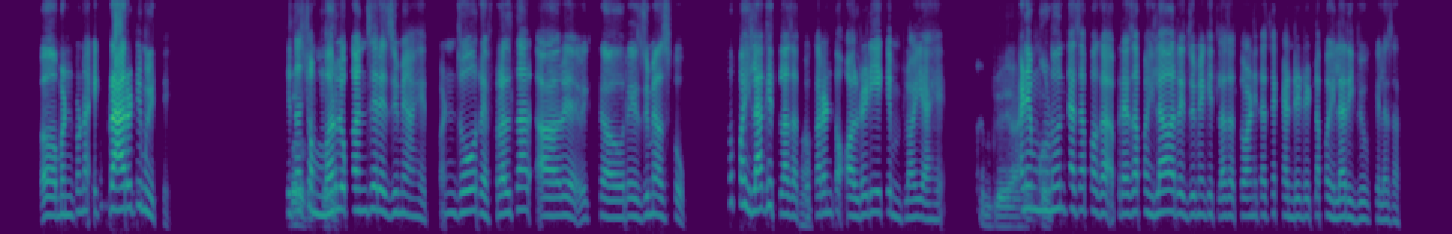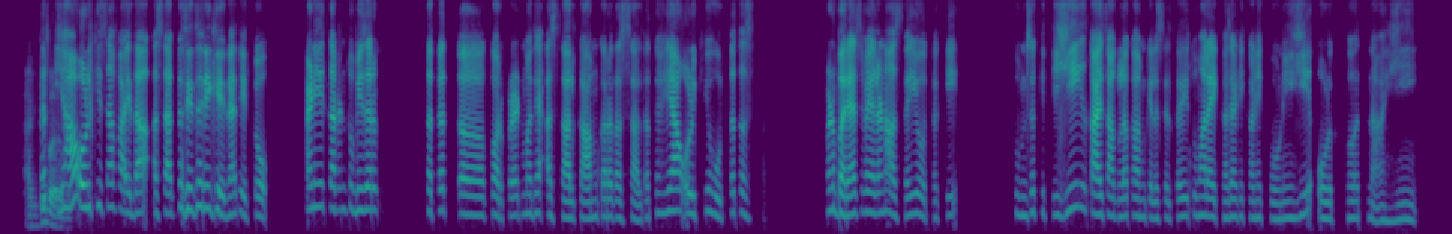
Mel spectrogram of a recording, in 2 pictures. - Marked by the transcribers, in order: other noise; in English: "प्रायोरिटी"; in English: "कँडिडेटला"; in English: "रिव्ह्यू"; tapping; laughing while speaking: "कधीतरी घेण्यात येतो"; in English: "कॉर्पोरेटमध्ये"
- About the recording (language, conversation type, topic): Marathi, podcast, काम म्हणजे तुमच्यासाठी फक्त पगार आहे की तुमची ओळखही आहे?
